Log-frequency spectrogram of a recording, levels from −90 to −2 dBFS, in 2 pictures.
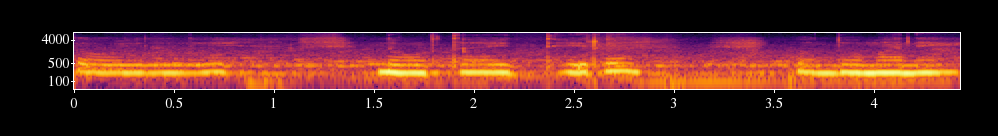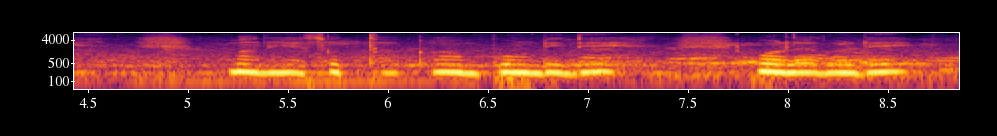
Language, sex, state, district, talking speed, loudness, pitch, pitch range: Kannada, female, Karnataka, Bellary, 70 wpm, -15 LUFS, 225 Hz, 220-235 Hz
